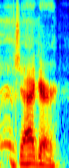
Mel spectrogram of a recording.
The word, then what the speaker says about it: Jagger: he he was like it's pronounced like my Uncle Nick's last name Jagger and I was like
